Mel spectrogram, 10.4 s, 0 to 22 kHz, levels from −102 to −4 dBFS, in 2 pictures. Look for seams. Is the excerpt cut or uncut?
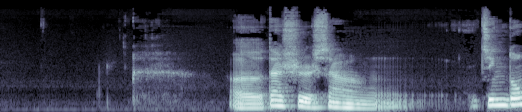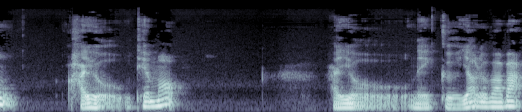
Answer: uncut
